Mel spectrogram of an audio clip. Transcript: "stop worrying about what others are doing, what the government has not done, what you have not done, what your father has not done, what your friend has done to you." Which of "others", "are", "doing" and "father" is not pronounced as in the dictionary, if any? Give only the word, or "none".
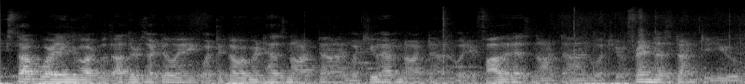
none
